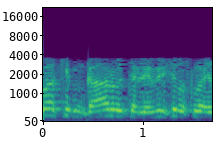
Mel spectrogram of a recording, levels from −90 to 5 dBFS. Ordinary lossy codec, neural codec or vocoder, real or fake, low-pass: AAC, 16 kbps; none; real; 19.8 kHz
